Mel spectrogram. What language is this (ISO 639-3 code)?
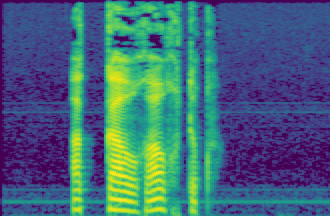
esu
